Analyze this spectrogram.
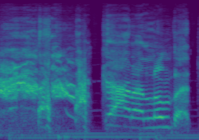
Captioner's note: laughing cough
